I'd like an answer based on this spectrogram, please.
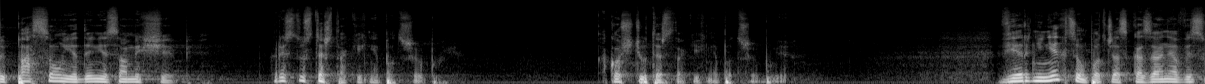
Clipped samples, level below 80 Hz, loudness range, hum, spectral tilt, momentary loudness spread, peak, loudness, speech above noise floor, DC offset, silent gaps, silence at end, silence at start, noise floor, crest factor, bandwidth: under 0.1%; -32 dBFS; 8 LU; none; -7.5 dB/octave; 18 LU; 0 dBFS; -17 LUFS; 39 dB; under 0.1%; none; 0 s; 0 s; -55 dBFS; 18 dB; 13.5 kHz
